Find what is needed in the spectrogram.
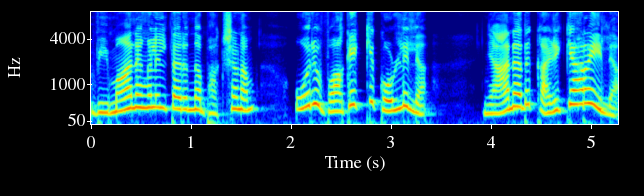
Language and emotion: Malayalam, disgusted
